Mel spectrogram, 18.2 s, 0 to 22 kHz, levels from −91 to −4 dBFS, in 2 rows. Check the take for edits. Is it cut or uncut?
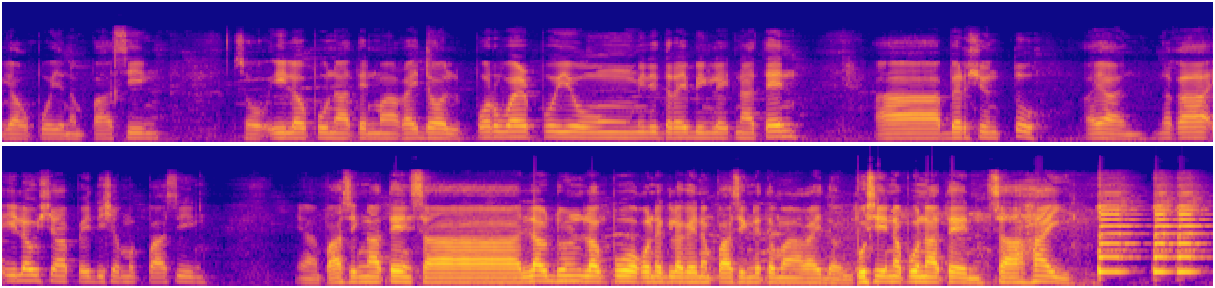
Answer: cut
